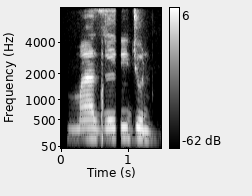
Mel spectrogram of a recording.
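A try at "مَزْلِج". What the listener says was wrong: betul mazlijun.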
